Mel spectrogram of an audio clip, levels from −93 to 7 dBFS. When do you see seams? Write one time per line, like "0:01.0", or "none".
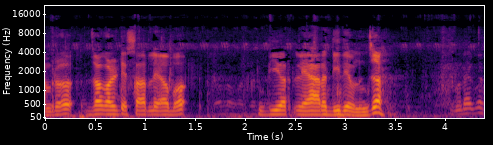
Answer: none

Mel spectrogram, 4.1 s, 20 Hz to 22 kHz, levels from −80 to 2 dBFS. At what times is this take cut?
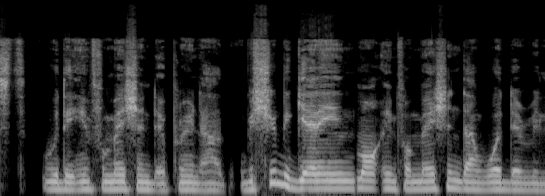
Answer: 0:01.7
0:02.7

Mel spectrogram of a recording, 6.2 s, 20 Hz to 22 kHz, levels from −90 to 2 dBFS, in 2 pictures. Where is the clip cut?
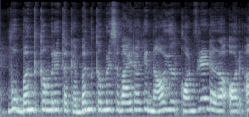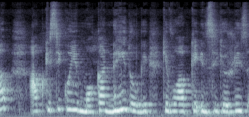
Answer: none

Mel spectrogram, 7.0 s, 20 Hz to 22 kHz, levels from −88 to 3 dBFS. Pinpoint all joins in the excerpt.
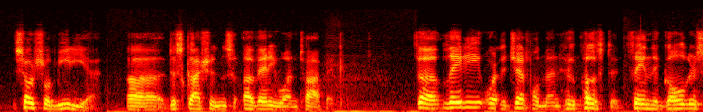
0:01.1
0:06.2

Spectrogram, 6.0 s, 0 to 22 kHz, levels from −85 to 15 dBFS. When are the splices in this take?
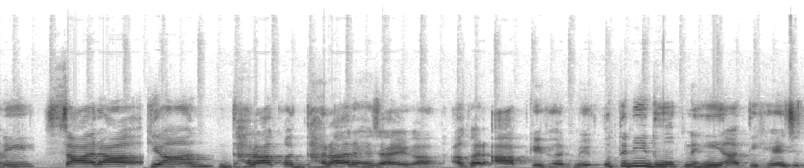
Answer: none

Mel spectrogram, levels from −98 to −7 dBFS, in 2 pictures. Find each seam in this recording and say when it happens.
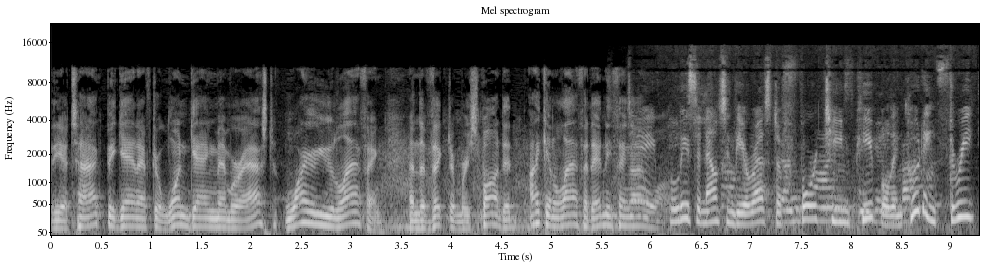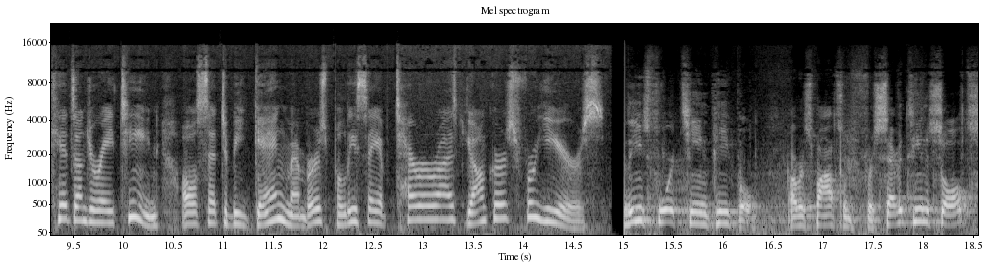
0:06.0

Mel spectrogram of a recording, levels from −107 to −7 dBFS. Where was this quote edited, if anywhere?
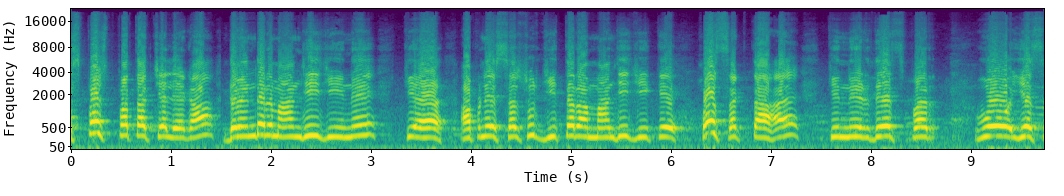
0:01.5

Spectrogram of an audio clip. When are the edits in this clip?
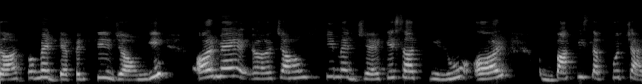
none

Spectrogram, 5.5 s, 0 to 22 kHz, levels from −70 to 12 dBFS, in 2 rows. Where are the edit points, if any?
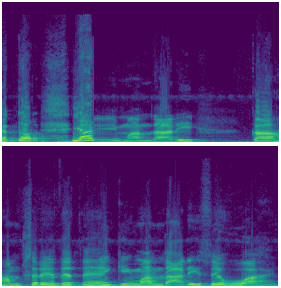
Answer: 0:00.9

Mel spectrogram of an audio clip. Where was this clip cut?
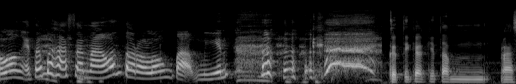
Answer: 0:03.8

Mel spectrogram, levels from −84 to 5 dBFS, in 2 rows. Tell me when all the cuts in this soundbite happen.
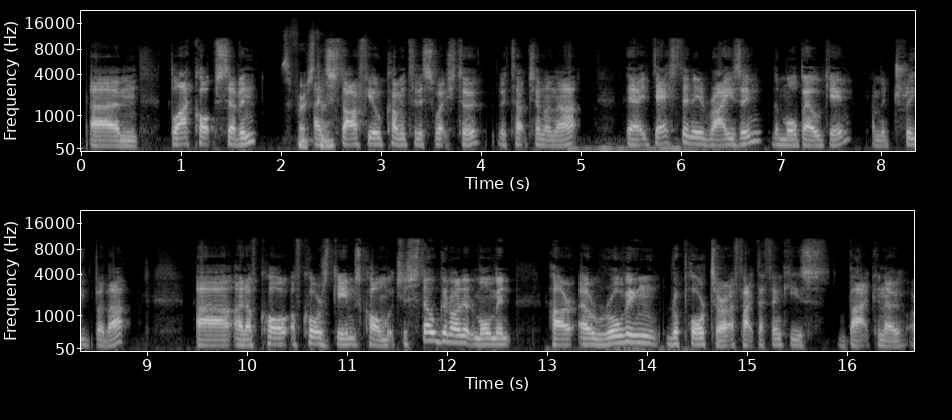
none

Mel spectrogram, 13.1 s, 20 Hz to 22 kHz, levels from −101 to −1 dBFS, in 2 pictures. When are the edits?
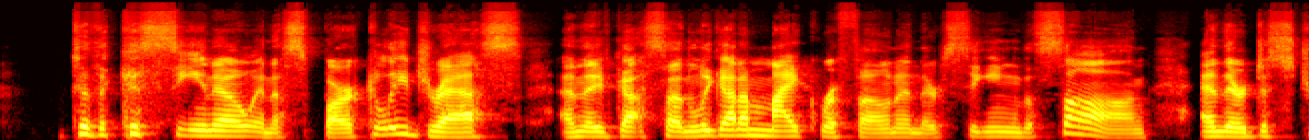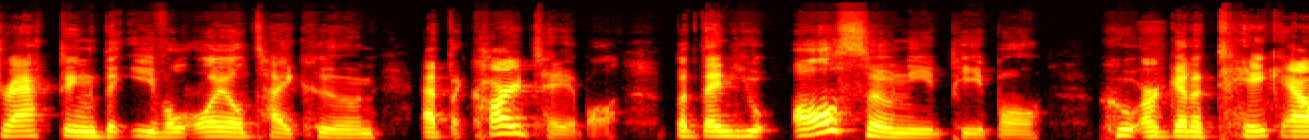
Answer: none

